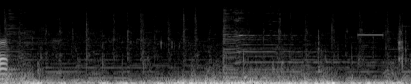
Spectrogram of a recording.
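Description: Wind rumbling on the microphone, with background music under it; the music's steady tones grow fuller about halfway through.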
